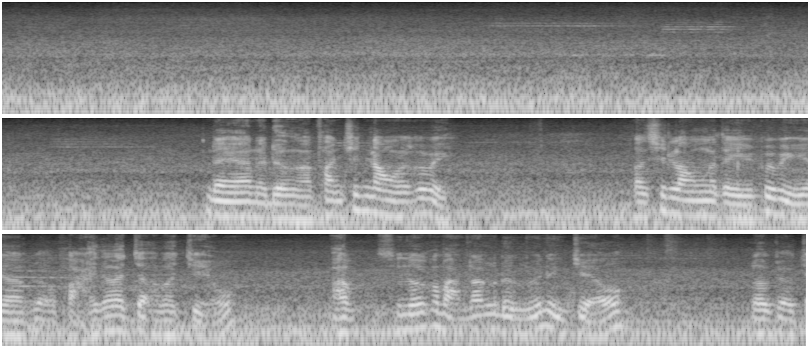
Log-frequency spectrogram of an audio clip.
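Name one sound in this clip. Motorbike engines hum steadily in busy street traffic.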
